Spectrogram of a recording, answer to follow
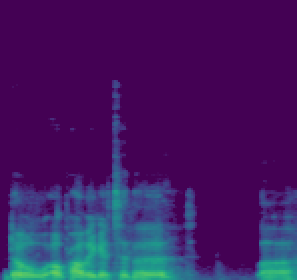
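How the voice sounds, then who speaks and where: A woman's voice: low-pitched, steady tone, measured pace, gravelly, darkish tone, highs cut off. A woman casually chatting on a live stream from her home, rambling with many fillers. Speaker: livestream host. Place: home room.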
